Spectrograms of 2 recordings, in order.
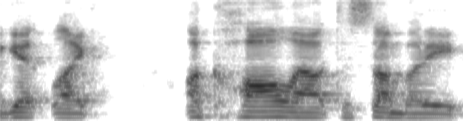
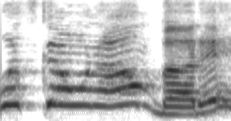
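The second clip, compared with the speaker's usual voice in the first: put-on cheerful Southern accent, much higher pitch; 4 dB louder than usual. Retelling how he answered the phone, imitating a happy southern accent. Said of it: "Like with that southern accent, like just the happiest".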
